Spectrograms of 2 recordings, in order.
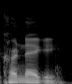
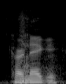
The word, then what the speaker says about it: Carnegie: tape historical uh because in scotland that's how his name is pronounced no but jason always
